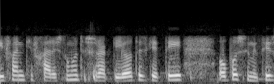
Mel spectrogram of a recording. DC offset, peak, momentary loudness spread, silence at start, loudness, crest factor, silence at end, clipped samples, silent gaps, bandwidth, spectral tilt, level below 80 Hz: under 0.1%; 0 dBFS; 5 LU; 0 s; -14 LUFS; 14 dB; 0 s; under 0.1%; none; 6.4 kHz; -6.5 dB/octave; -54 dBFS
